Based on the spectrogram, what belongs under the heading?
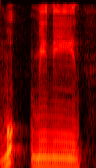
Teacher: الهمزة ليست مهموسة ولا منفسة. أما النطق الصحيح فهو بحبس صوتها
